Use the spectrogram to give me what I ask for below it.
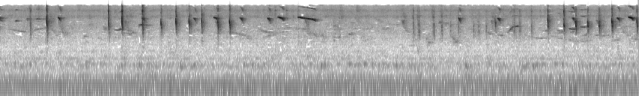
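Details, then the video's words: Learning Bar-winged Prinia (ciblek sawah) rehearsing nglagu and nembak: clicky, very high ticks and a few thin whistles, irregular, with a quiet gap near the middle and constant low hum. "Suara Ciblek Sawah Belajar nglagu dan nembak"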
